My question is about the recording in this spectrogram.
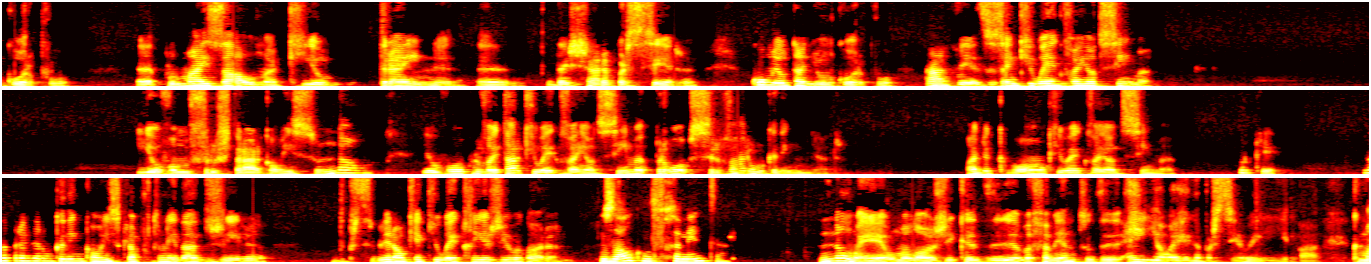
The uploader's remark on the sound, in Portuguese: Conversa Live IG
